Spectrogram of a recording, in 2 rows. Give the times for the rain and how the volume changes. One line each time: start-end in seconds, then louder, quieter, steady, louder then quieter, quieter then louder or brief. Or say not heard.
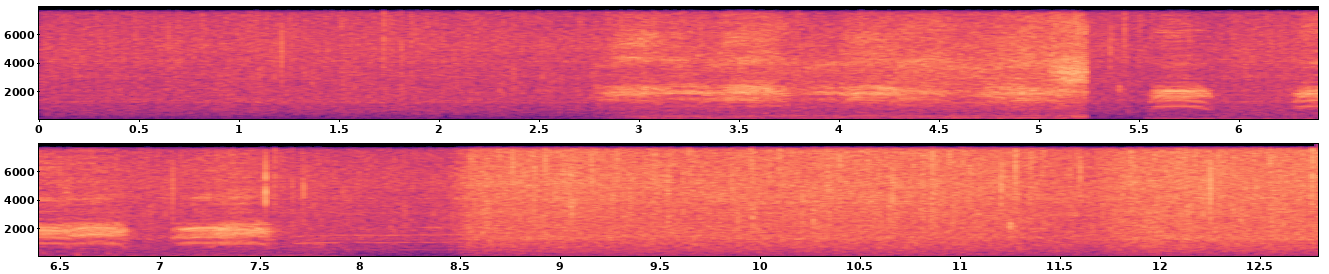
0.0-12.7 louder.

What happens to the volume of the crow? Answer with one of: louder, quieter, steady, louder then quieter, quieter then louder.
steady.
